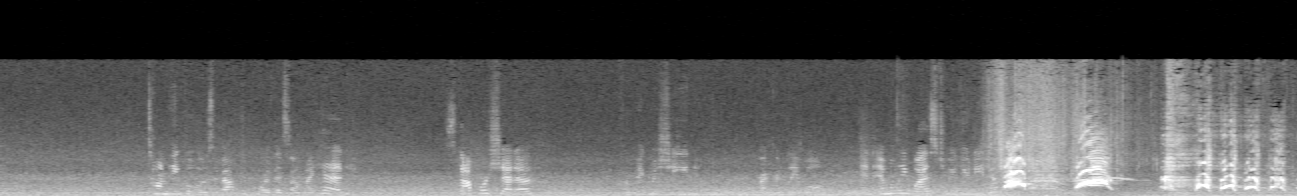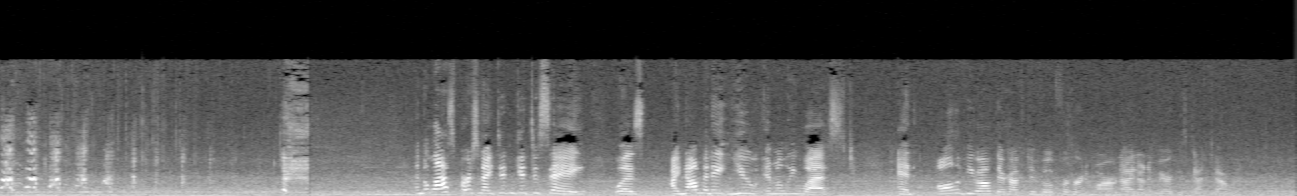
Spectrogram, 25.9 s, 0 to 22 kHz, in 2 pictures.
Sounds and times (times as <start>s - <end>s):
Speech: 1.5s - 3.6s, 4.5s - 5.4s, 6.2s - 7.0s, 7.6s - 10.1s, 17.2s - 25.4s.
